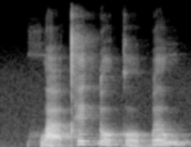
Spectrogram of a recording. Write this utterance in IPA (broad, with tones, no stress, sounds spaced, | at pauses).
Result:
h w a̰ː˧˨ t̪ʰ e˦˥ k̚ ɗ o˨˦ k o˧˩ ɓ ə˧ w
